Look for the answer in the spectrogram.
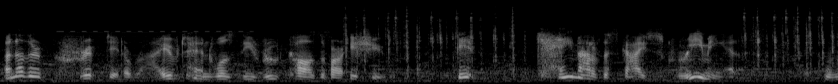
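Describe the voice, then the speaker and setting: A man's voice: medium pitch, sharp tone, slight background noise, low-quality recording. An actor playing a flustered, formal older male scientist in an audio drama, speaking wordily with nervous hesitations.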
